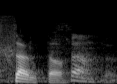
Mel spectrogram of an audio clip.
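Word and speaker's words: Xanthosoma: tem duas pegadinhas também primeira pronúncia de x por aparecer o x pessoal em nome científico sempre vai ter pronúncia de que quem dar se o x tem som de que é então aqui o pessoal vai acabar falando chanthu mas é que santo legal e aparece um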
